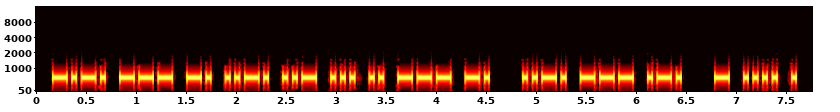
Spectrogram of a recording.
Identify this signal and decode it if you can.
Morse code, heard as a keyed tone, about 25 wpm, 600 Hz. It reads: CONFUSION FOR THE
